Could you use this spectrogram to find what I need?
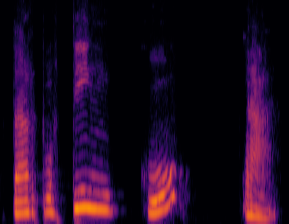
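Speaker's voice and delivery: "Tar pu tin ku ka" slow with syllables apart; slow classroom syllable build. Shown as a demonstration. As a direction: build the word slowly piece by piece. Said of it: "vamos a agregar".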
